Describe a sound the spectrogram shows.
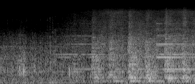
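A steam locomotive chugs slowly along the tracks.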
